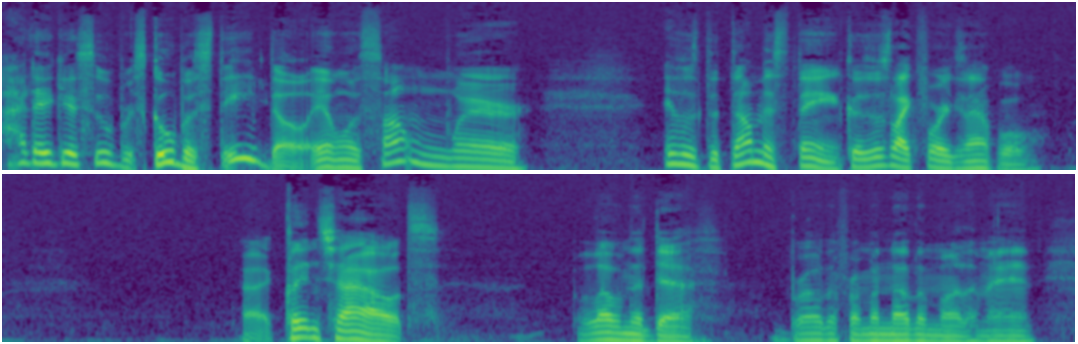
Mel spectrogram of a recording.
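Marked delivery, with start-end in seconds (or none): 0.0-1.9 much higher, amazed, incredulous delivery. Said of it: "I'm like".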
